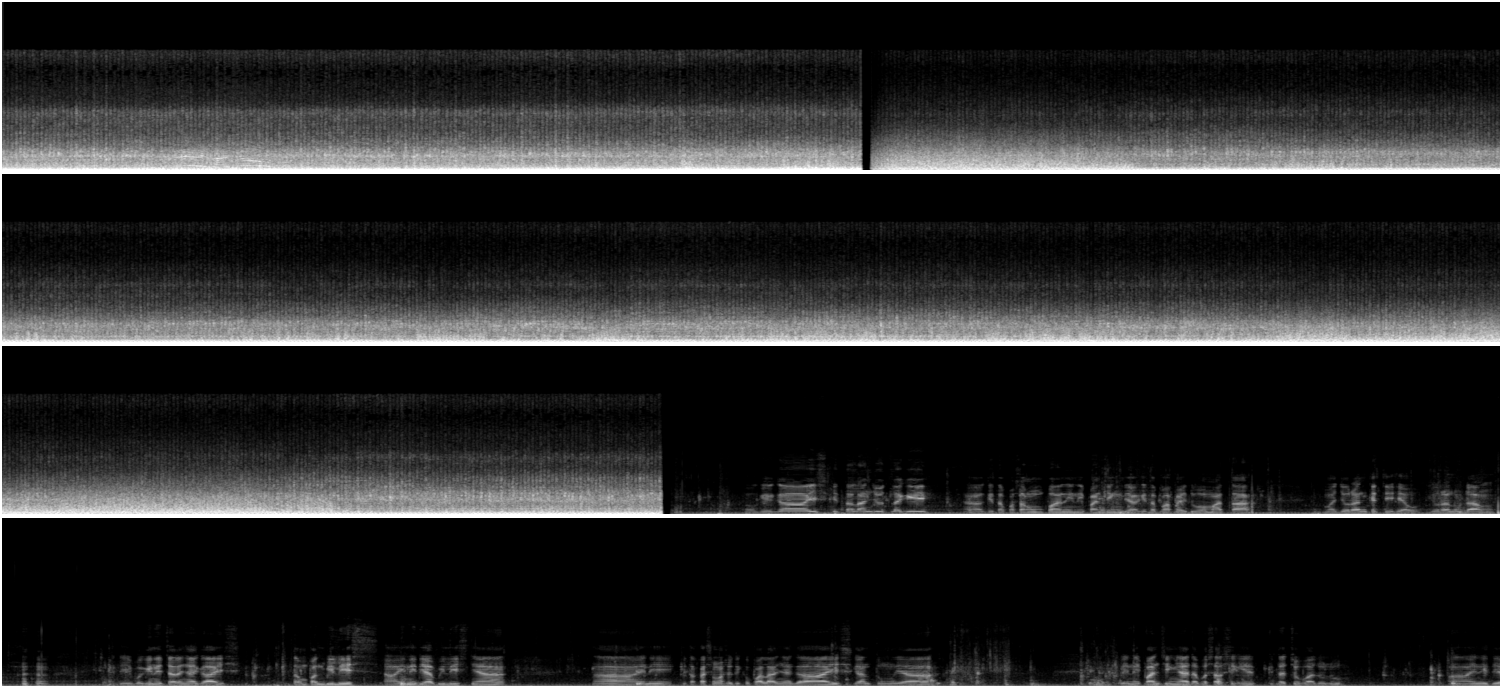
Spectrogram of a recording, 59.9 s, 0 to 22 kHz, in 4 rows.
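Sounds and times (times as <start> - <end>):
outboard motor running: 0.0 - 37.4, 40.7 - 51.8, 54.2 - 57.7, 58.5 - 59.9
water rushing past hull: 0.0 - 39.0.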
